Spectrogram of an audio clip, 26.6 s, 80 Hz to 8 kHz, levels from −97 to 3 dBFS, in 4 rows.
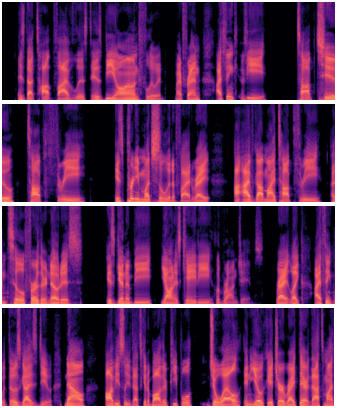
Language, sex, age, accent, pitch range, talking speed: English, male, 20-39, American, 120-150 Hz, 140 wpm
